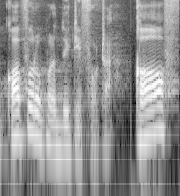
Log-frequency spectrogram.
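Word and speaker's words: قاف: কফ উচ্চারণের ক্ষেত্রে একটু মোটা করে উচ্চারণ করতে হবে।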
